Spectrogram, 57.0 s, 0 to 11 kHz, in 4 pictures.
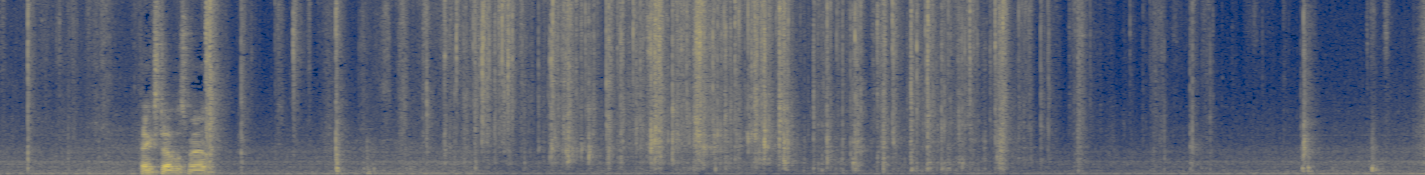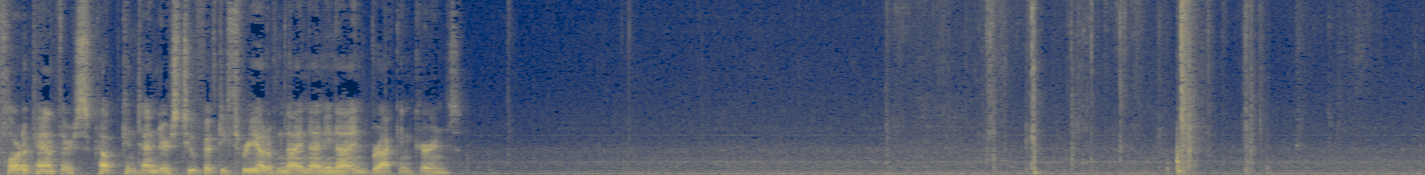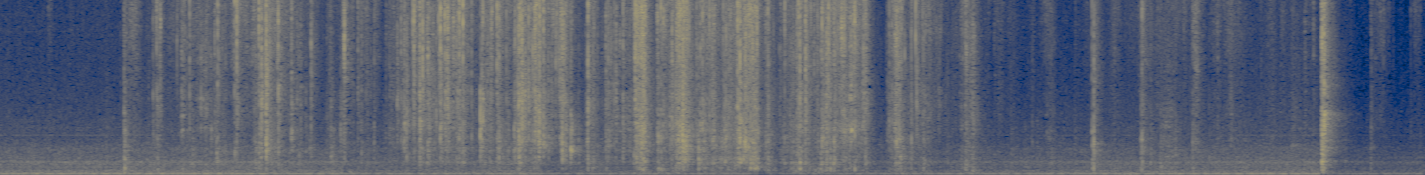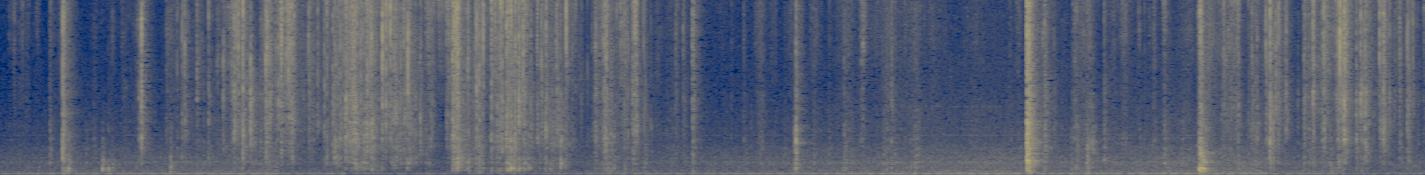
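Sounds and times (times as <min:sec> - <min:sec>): card wrappers crinkling: 0:03.8 - 0:12.2, 0:29.8 - 0:38.6, 0:43.9 - 0:52.0, 0:53.2 - 0:57.0.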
